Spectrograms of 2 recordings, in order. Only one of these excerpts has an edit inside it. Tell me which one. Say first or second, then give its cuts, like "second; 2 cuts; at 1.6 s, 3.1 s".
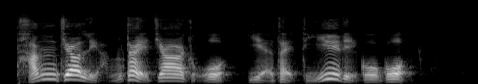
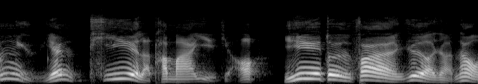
second; 1 cut; at 2.7 s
